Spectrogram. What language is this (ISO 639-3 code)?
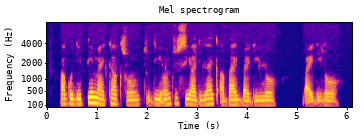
pcm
